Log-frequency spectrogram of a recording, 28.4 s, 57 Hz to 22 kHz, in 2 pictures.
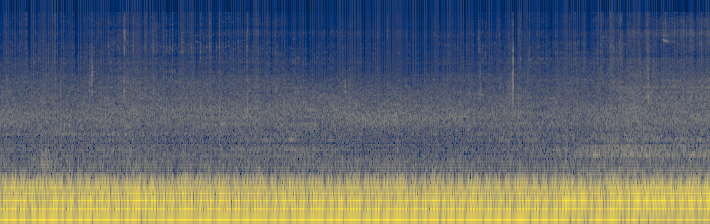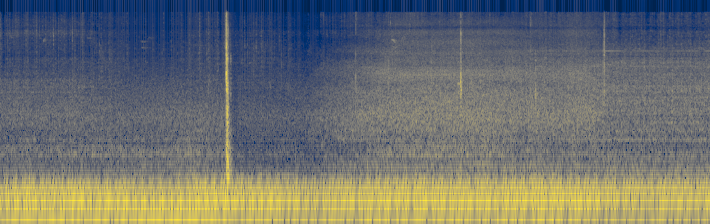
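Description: TVR Tuscan 2S's straight-six Speed Six engine idling with a steady low burble. A single sharp knock comes about two-thirds of the way through.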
